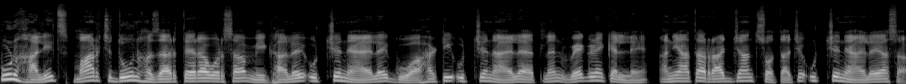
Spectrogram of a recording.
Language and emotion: Goan Konkani, neutral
